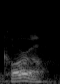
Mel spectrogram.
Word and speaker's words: Okoro: Isaac Okoro.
